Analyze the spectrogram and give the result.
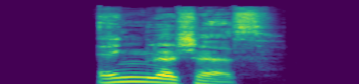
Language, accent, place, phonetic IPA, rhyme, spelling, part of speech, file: German, Germany, Berlin, [ˈɛŋlɪʃəs], -ɛŋlɪʃəs, englisches, adjective, De-englisches.ogg
- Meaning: strong/mixed nominative/accusative neuter singular of englisch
